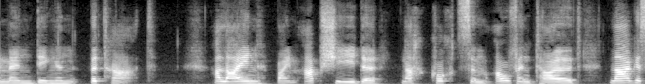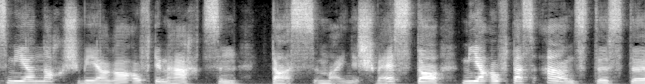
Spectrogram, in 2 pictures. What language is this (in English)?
German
